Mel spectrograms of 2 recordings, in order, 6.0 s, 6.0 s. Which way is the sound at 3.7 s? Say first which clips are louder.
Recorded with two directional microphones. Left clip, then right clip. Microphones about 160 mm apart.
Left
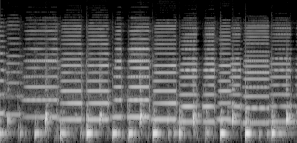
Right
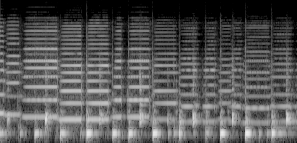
Left 3 dB; 55° left (ahead or behind).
